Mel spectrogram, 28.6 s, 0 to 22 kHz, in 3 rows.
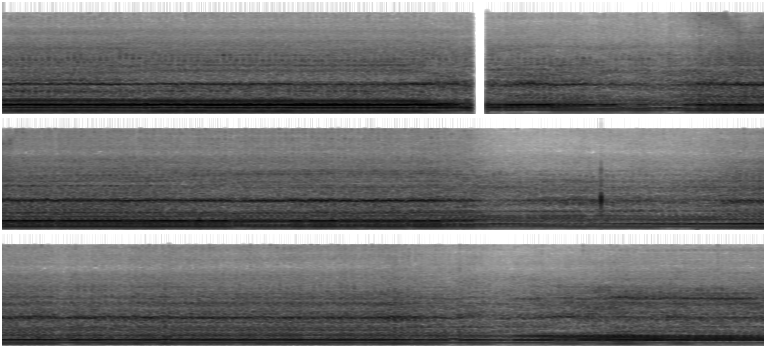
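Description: Yamaha YZF-R6 inline-four motorcycle engine idling steadily at a constant speed with no revs, while it warms up after a cold start. The sound drops out for a split second about six seconds in.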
